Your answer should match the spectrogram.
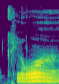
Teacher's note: eine Vokalverdumpfung, also dass der Stein wird dann der Storn oder klein wird dann Klor, also dass man so Vokale vertieft oder dass das L fast wie ein eigener Vokal funktioniert.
